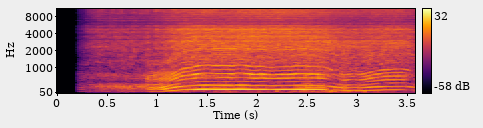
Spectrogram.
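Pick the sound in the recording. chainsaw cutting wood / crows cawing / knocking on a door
chainsaw cutting wood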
